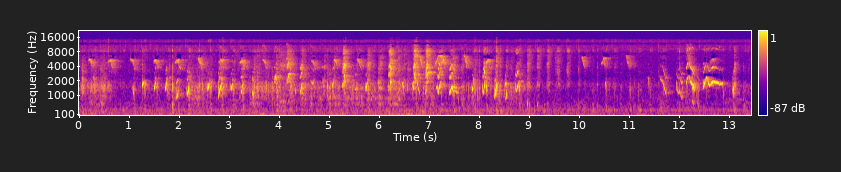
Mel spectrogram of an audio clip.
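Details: A one-month-old puppy whimpering and yelping nonstop as its overgrown nails get clipped. Dense, shrill, wavering cries tumble over one another, with occasional louder yelps rising above a low background hum.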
